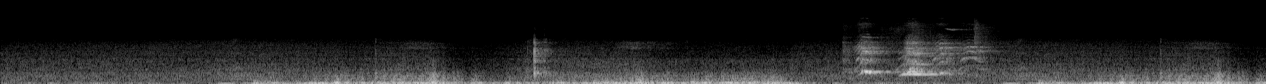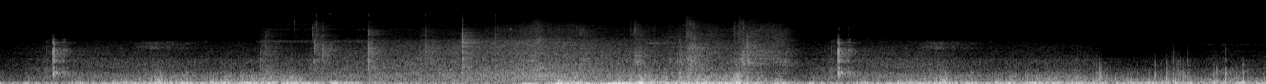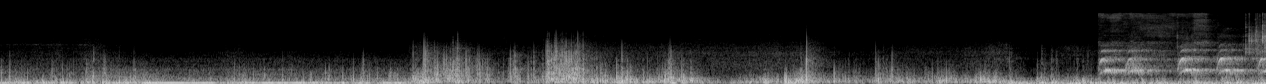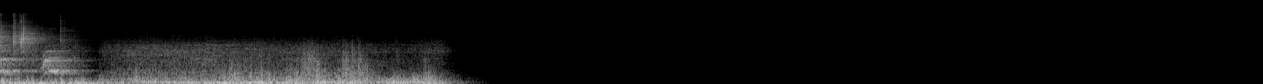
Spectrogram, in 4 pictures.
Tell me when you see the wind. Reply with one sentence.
The wind can be heard from 0.0 to 42.5 s.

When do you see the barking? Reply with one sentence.
You can hear the barking from 8.4 to 9.8 s and from 36.3 to 38.8 s.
